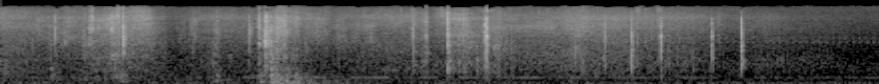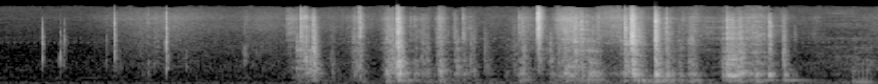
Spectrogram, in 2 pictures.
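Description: Scattered clicks and a thump of a car's plastic interior trim being handled, then a louder run of clicks and rattles near the end as the glove box is opened.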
